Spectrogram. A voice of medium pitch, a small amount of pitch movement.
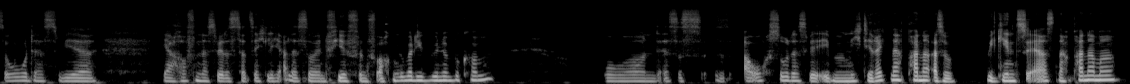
No: medium, 155 Hz; average, 3.6 semitones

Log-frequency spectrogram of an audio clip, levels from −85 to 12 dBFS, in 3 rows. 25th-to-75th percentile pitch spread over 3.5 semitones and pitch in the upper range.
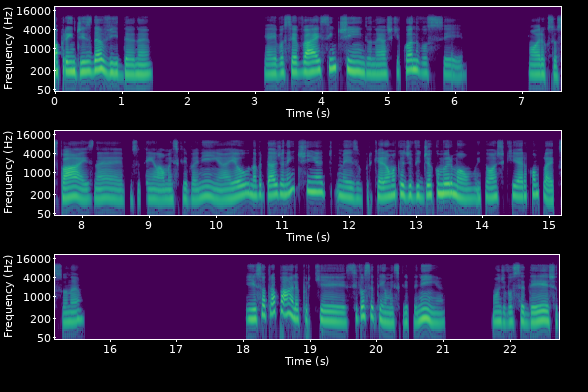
No: average, 4.0 semitones; medium, 170 Hz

